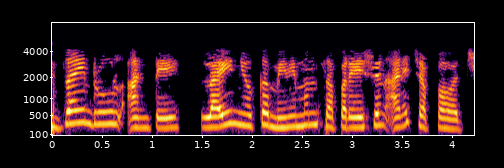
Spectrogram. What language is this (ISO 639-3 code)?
tel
